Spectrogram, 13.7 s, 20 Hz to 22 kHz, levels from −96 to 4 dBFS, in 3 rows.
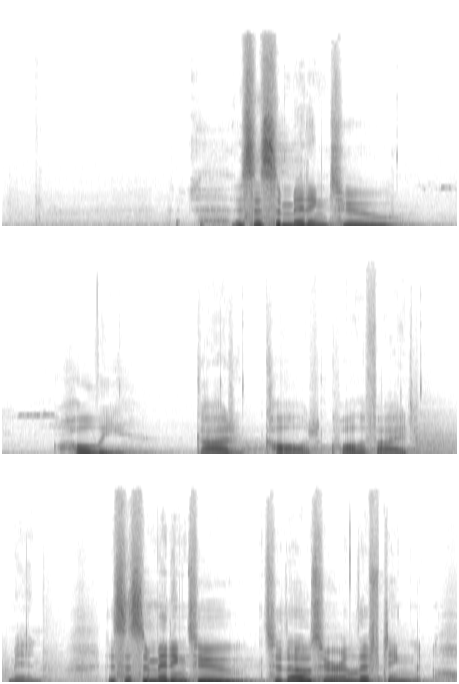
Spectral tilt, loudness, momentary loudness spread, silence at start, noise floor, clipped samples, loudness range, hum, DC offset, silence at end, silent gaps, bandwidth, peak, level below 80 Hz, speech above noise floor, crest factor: -5.5 dB/octave; -34 LUFS; 18 LU; 2 s; -70 dBFS; under 0.1%; 8 LU; none; under 0.1%; 0 s; none; 19 kHz; -16 dBFS; -82 dBFS; 37 dB; 20 dB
